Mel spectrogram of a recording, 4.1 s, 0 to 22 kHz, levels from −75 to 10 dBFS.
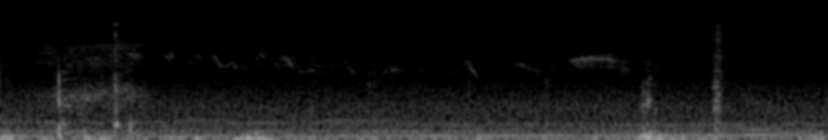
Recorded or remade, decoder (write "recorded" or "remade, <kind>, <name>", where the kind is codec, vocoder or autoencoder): recorded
